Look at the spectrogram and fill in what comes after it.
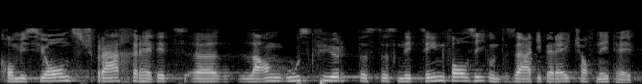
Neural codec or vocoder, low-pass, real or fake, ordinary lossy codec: none; 5.4 kHz; real; MP3, 24 kbps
